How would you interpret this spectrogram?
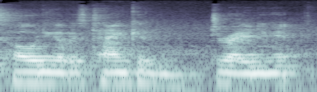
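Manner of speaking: ordinary talk, nothing marked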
